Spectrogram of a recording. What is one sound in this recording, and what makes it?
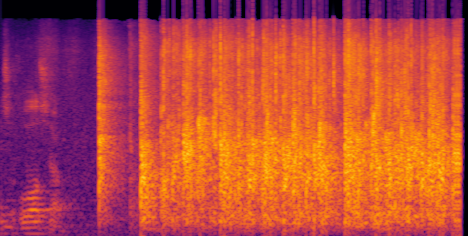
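People clap their hands loudly.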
